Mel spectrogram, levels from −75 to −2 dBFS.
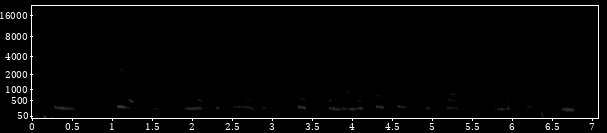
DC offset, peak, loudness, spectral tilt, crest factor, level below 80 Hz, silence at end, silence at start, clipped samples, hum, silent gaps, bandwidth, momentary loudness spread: under 0.1%; -54 dBFS; -68 LUFS; -3 dB/octave; 18 dB; under -90 dBFS; 0.3 s; 0.15 s; under 0.1%; none; 2.98-3.05 s, 4.74-4.88 s, 5.35-5.59 s, 6.13-6.17 s; 7.2 kHz; 3 LU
